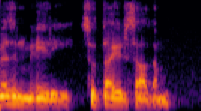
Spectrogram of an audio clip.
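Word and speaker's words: Thayir Saadam: Thair Sadam,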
